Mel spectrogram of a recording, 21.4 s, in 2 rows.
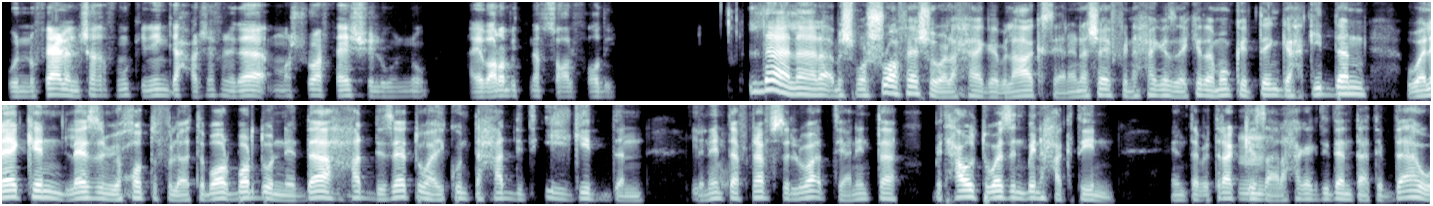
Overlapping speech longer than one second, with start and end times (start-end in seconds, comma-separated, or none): none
